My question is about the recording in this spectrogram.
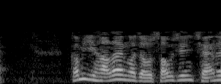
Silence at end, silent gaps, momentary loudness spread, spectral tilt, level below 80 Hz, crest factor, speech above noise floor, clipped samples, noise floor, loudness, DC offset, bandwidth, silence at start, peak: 0 s; none; 5 LU; -10.5 dB/octave; -72 dBFS; 16 dB; 31 dB; under 0.1%; -57 dBFS; -27 LUFS; under 0.1%; 5 kHz; 0 s; -12 dBFS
